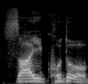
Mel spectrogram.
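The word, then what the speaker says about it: psycho: 사이코도 P를 발음 안 하잖아요.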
